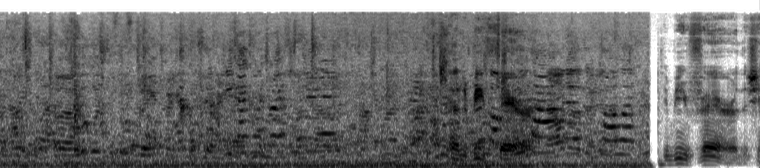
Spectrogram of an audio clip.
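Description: A busy crowd chatters all around.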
